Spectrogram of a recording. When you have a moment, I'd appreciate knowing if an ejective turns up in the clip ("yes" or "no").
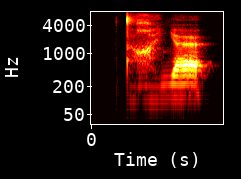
no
